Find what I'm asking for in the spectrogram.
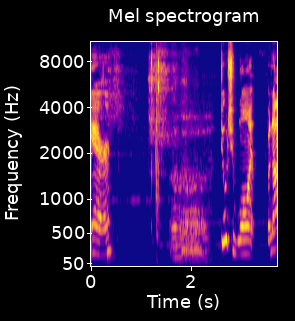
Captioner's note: Bingo Groans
